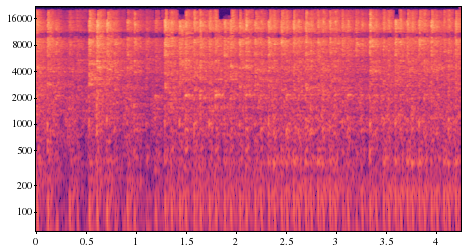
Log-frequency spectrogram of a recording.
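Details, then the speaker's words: Kawasaki VN900 Vulcan bobber just started after refitting tank and fuel pump, letting oil get round: steady, even low lumpy twin thumping at idle, no knocks or rattles; healthy. "Let a bit of oil get round. Beautiful."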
